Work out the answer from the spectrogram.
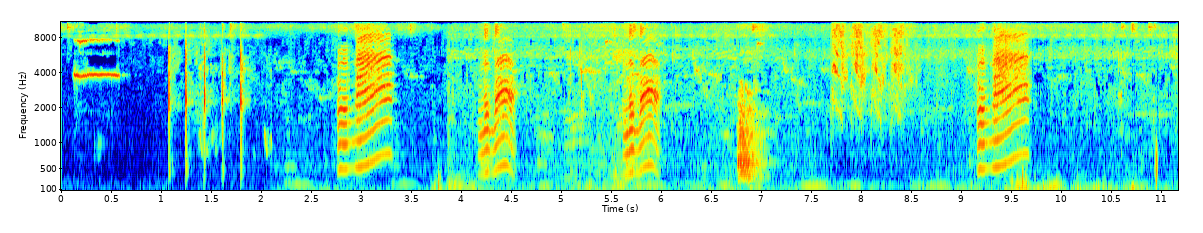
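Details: Parrot giving several rising, harmonic squawk-like calls in separate bursts over a constant background hum, with clicks and rustling between them.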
